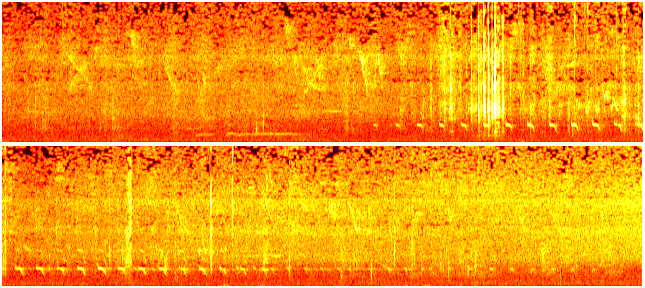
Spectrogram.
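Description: A bird calling a long, even series of single whistled notes, about three a second, starting about five seconds in and fading toward the end. A sudden loud rustle comes about six seconds in.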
